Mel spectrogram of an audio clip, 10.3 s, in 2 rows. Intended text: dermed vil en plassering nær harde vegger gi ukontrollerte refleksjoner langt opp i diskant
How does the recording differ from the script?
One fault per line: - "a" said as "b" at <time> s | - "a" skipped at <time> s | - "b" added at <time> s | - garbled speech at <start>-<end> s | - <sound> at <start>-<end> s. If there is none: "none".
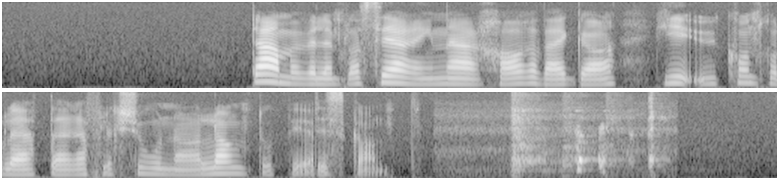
- cough at 8.5-9.6 s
